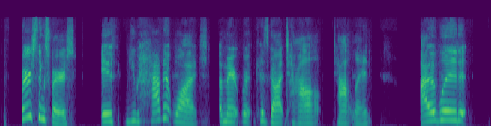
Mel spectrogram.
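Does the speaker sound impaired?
Yes: stuttering; deals with it every single day; speaking is hard; here repeated sounds.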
